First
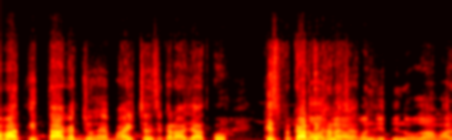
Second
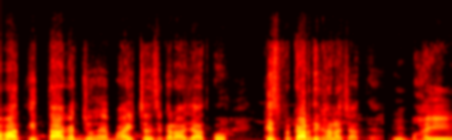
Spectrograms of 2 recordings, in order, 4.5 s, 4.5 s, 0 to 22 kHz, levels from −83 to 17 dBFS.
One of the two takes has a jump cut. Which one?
first; 1 cut; at 3.1 s

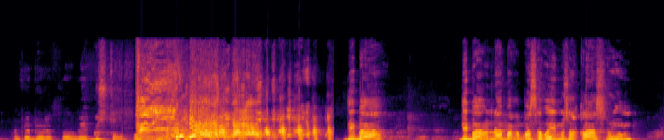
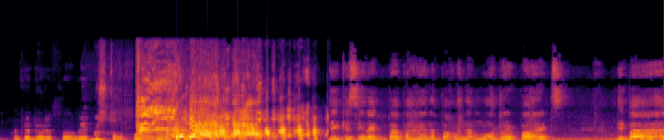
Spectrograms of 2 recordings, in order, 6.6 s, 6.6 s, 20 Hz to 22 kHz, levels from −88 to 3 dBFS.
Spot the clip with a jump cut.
second; 1 cut; at 3.3 s

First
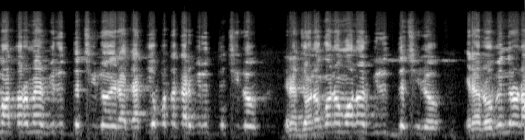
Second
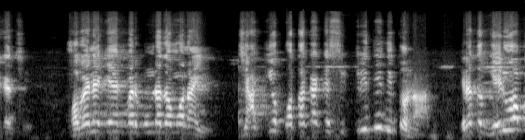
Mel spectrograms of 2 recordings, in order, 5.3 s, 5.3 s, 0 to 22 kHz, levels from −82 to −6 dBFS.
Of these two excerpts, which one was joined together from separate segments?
second; 1 cut; at 2.4 s

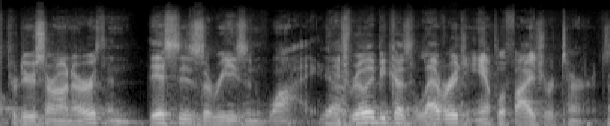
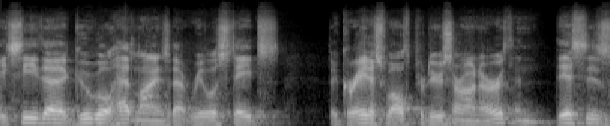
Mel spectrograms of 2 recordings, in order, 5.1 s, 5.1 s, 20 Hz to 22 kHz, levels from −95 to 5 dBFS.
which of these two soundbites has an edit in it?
second; 1 cut; at 1.4 s

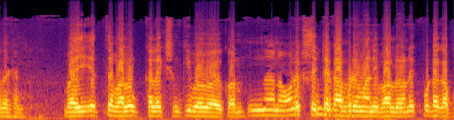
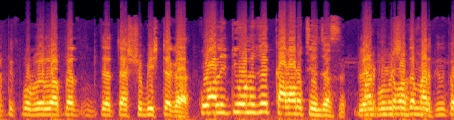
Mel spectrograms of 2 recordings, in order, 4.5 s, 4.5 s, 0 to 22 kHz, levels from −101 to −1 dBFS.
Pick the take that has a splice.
second; 2 cuts; at 1.9 s, 3.4 s

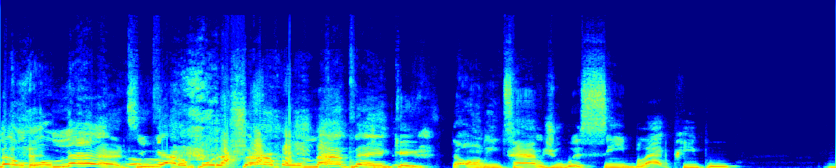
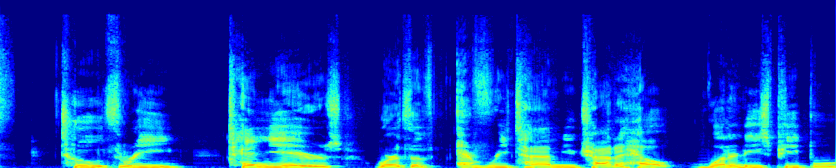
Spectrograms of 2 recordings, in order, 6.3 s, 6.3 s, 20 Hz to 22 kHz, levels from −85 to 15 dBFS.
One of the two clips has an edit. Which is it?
first; 1 cut; at 3.3 s

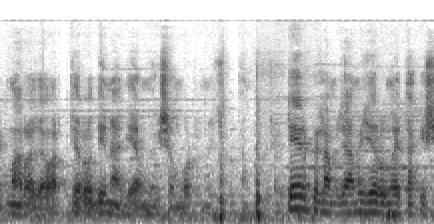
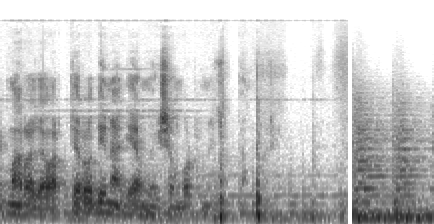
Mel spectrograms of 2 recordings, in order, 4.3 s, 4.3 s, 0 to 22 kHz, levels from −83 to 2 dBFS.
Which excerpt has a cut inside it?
first; 1 cut; at 2.8 s

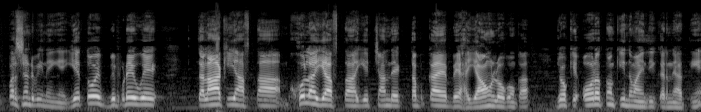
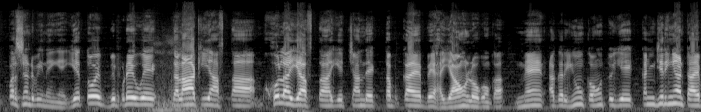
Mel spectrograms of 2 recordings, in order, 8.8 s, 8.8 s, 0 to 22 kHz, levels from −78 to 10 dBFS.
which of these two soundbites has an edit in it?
second; 2 cuts; at 2.1 s, 6.4 s

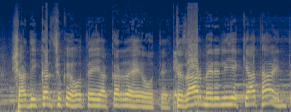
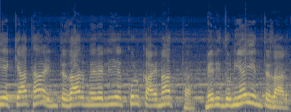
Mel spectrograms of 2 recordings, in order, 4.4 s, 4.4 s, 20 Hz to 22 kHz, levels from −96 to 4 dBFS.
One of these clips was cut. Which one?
first; 1 cut; at 2.5 s

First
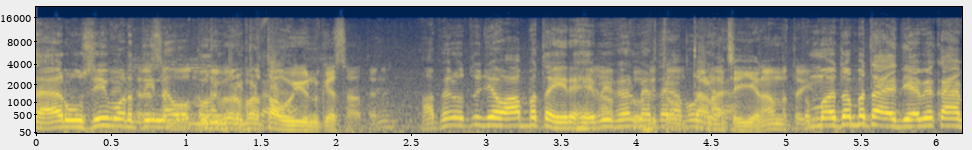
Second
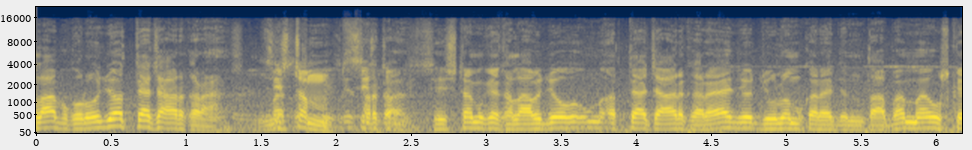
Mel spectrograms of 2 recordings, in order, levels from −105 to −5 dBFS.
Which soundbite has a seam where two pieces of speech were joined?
first; 2 cuts; at 1.1 s, 4.4 s

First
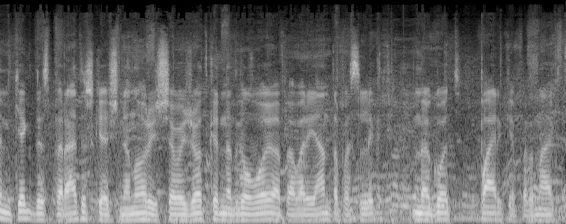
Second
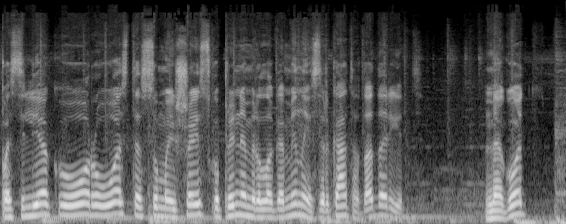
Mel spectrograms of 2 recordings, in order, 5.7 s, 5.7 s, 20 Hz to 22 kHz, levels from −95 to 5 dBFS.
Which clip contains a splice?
first; 1 cut; at 4.0 s

